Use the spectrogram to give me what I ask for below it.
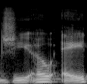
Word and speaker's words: Goh: So my last name is spelled Goh, pronounced go like green light go.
